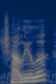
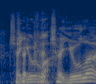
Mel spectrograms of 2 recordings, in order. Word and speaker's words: Chayula: The acolyte of, is it Chalula? Chayula. I always say this wrong.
